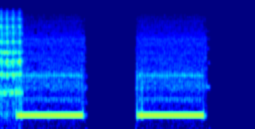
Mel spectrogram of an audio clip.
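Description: Telephone tones sound in the Disney video game Nightmare Ned as a number is dialed, heard as two steady electronic tone bursts of less than a second each with a silent gap between them.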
